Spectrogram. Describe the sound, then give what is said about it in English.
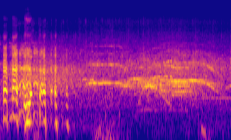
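A live crowd laughing and cheering, then a steady wash of applause mixed with scattered whoops, sustained and moderately loud for several seconds, with no individual voices standing out. “This is how democracy dies, to thunderous applause.”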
